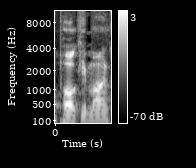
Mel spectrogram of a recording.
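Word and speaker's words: Pokémon: tell you hate it cuz you pronounce it pokemons how do you pronounce it Pokemon welcome okay it's like seven syllable whatever it's Japanese no oh come on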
